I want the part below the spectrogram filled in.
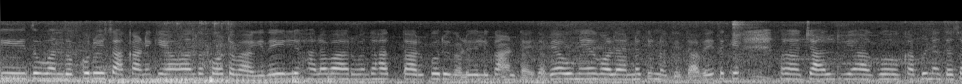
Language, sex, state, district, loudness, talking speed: Kannada, female, Karnataka, Bellary, -18 LUFS, 145 wpm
